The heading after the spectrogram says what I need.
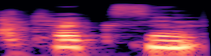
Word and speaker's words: Tucson: So this is going to Tucson, I think that's how you pronounce it, Tucson, Arizona.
